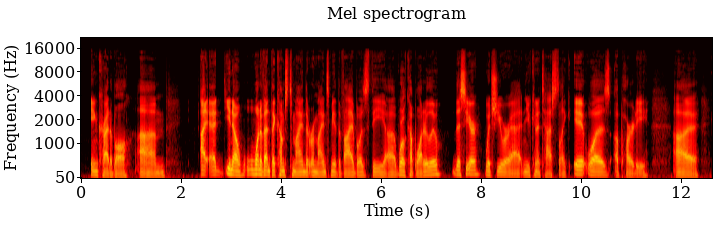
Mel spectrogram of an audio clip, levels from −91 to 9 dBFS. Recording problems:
none

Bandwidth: 15 kHz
